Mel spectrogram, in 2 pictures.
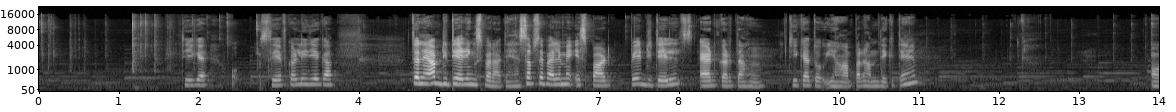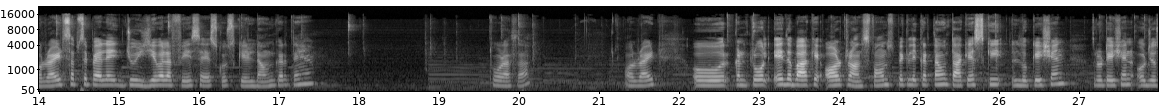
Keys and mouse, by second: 2.7 ctrl+s, 4.2-4.6 middle drag, 5.1 middle click, 5.8 click, 6.5 middle click, 7.3 click, 9.5 middle click, 10.5 middle click, 11.5 middle click, 12.3 middle click, 13.0 middle click, 13.7 middle click, 14.1 Tab, 14.5 alt+click, 15.1 middle click, 15.7 s, 16.4 click, 17.2 click, 17.9 s, 20.0 Tab, 20.3-20.8 middle drag, 21.4 middle click, 22.9 ctrl+a, 25.9 n.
